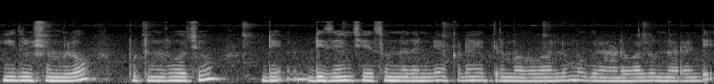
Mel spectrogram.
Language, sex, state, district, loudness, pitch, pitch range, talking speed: Telugu, female, Andhra Pradesh, Krishna, -16 LUFS, 175 Hz, 170-185 Hz, 135 wpm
